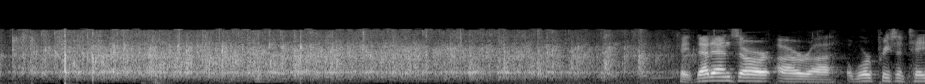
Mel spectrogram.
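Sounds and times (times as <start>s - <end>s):
audience applause: 0.0s - 7.0s
speech: 6.8s - 9.2s.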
